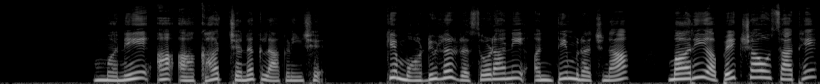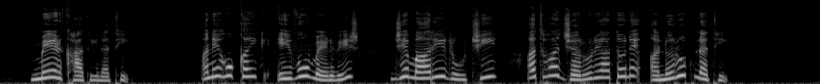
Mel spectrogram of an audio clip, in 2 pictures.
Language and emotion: Gujarati, fearful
